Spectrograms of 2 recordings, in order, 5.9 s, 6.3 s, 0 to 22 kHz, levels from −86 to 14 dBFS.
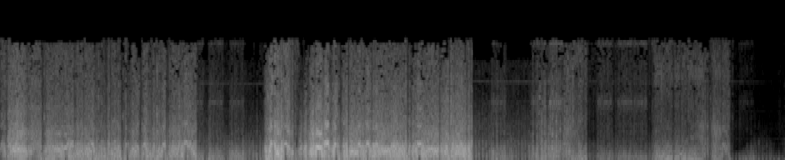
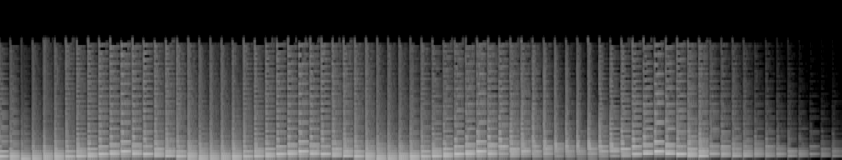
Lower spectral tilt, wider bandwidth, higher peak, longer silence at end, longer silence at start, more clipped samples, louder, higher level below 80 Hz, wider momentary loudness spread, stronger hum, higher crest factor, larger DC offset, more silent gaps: first, -2 dB/octave vs 0.5 dB/octave; about the same, 17 kHz vs 17 kHz; about the same, -8 dBFS vs -6 dBFS; first, 0.2 s vs 0 s; about the same, 0 s vs 0 s; neither; second, -25 LUFS vs -18 LUFS; first, -54 dBFS vs -64 dBFS; first, 19 LU vs 7 LU; neither; about the same, 18 dB vs 14 dB; neither; neither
